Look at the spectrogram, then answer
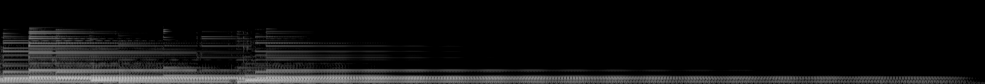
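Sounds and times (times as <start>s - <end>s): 
clean electric guitar: 0.0s - 9.8s.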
